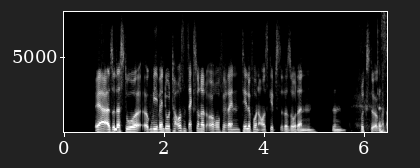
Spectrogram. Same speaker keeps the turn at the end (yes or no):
no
